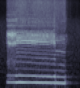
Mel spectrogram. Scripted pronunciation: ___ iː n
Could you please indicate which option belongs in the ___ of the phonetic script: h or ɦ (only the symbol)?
ɦ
